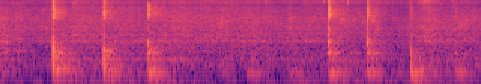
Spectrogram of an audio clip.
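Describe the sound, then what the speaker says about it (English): Chicken with onions and oyster sauce being stirred in a pan, with a soft steady sizzle beneath several sharp scraping strokes of a utensil spaced irregularly through the moment. "Give that a stir."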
